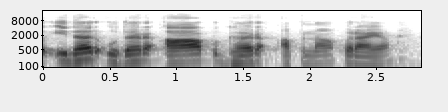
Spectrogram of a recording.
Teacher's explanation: अब निर्नुनासिक का मतलब नील, यानी इसमें न नाक का प्रयोग होगा न मुंह का प्रयोग, केवल मुंह से बोला जाएगा, नाक बिल्कुल टच ही नहीं है उसमें।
